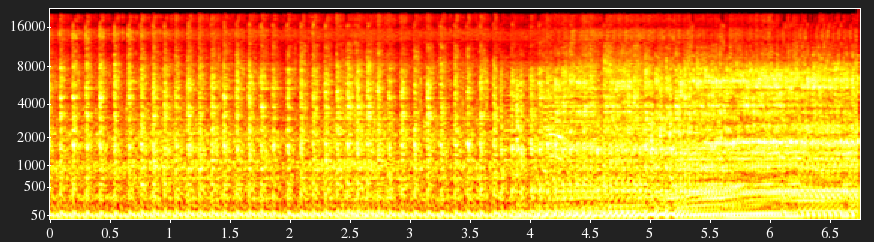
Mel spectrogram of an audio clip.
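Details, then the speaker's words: Yamaha 40 hp two-stroke outboard cutting out under load: uneven, stumbling low idle with lumpy firing, blue smoke and unburned fuel in exhaust. "What happens at idle or low speed? The engine runs a little bit rough and has blue smoke and signs of unburned fuel in the exhaust."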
